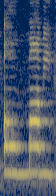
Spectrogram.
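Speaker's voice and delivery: high, gushing thank-you; thrilled, grateful child. Pretend. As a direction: act like a child overjoyed with a present. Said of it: "you might say".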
